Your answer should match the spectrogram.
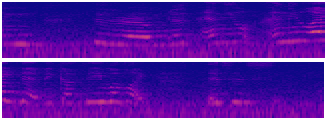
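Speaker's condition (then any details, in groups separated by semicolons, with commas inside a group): Spastic quadriplegic cerebral palsy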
